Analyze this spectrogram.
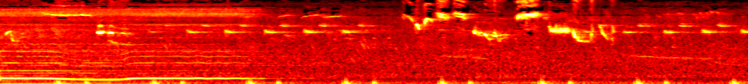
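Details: Heartbeat track mixed into a sleep playlist with nature sounds: soft low paired heartbeat thumps under birdsong, music and a sustained tone; not a clinical recording.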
